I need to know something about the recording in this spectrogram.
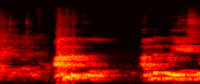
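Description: A man speaking into a microphone in short phrases, with a brief pause just past a second in.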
